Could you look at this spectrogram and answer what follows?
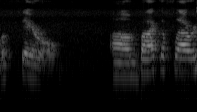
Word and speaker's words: ferrule: All right, it's called the ferrule. Okay, it's like Will Ferrell. That's how you pronounce it.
